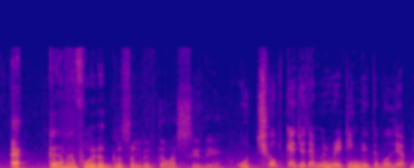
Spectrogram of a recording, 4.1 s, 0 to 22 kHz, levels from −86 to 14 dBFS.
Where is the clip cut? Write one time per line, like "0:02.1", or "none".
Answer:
0:02.2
